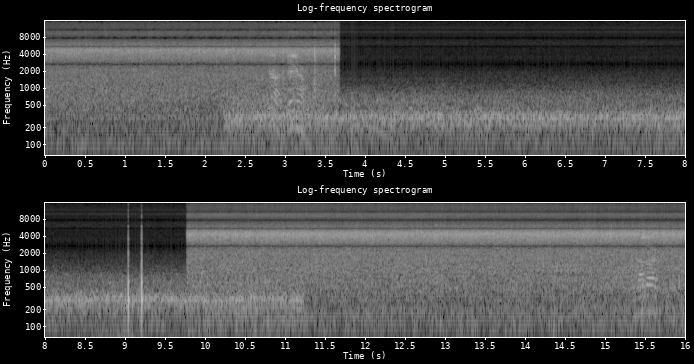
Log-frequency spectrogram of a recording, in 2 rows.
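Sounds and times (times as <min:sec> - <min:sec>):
waterfall pouring over rocks: 0:00.0 - 0:03.7, 0:09.8 - 0:16.0.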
